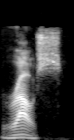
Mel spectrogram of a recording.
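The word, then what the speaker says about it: raus: out of the trench Rous is the word they use pronounced Rous this was the first German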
